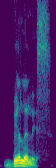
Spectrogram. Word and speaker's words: Tbilisi: I'm pretty sure that T is silent. Bililis.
